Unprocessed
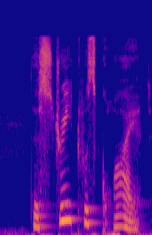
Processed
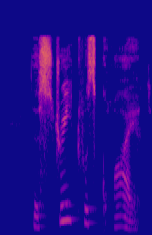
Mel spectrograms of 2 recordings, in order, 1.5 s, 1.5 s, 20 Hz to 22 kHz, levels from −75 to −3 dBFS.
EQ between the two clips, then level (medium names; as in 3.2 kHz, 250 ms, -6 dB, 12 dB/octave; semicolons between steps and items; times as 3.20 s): differentiator; +2.5 dB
